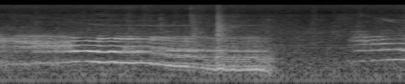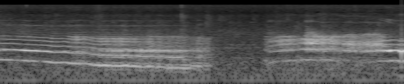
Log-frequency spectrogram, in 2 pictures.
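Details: Cat in heat receiving a massage gives loud, long yowls lasting two to three seconds each, rising then sliding down in pitch, three calls separated by brief silences.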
